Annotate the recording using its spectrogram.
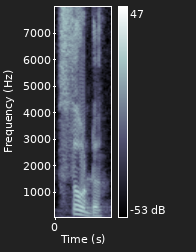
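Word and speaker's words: should: और जो इसमें एल होता है, ये एल हमारा क्या रहता है, साइलेंट रहता है।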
